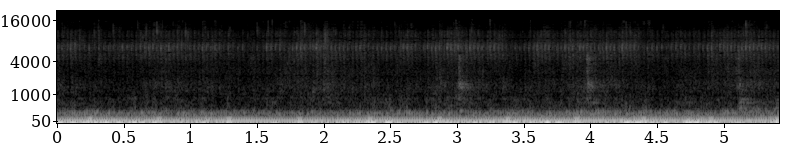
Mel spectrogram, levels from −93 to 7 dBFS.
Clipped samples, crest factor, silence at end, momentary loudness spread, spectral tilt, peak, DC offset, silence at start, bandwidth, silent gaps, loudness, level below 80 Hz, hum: under 0.1%; 14 dB; 0 s; 2 LU; -6.5 dB/octave; -10 dBFS; under 0.1%; 0 s; 7.6 kHz; none; -33 LUFS; -28 dBFS; none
